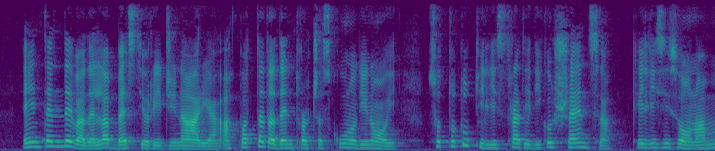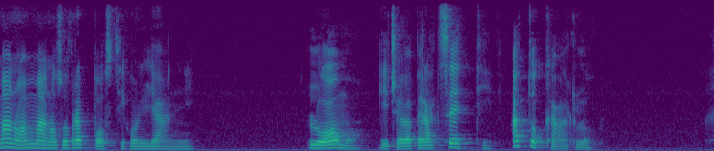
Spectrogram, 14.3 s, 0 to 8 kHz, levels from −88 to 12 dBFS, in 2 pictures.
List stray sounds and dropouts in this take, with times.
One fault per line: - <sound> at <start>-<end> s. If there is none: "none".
none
